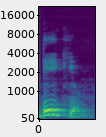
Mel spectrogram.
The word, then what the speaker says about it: deque: बट अगर मैं बात करूँ डबल एंडेड क्यू, तो डबल एंडेड क्यू का जो प्रोनाउंसिएशन होता है वो क्या होता है, डी क्यू।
